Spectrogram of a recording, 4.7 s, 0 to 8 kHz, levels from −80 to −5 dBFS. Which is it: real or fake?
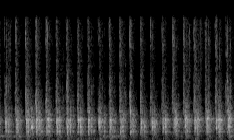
fake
